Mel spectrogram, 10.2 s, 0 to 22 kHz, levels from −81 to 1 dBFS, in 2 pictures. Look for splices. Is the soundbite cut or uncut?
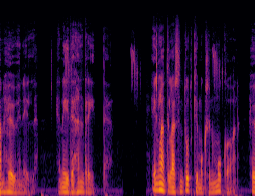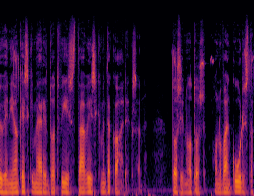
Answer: uncut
